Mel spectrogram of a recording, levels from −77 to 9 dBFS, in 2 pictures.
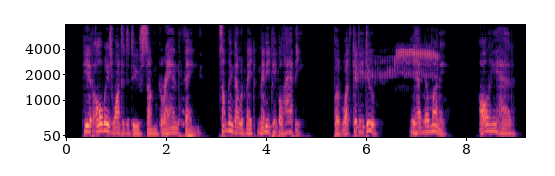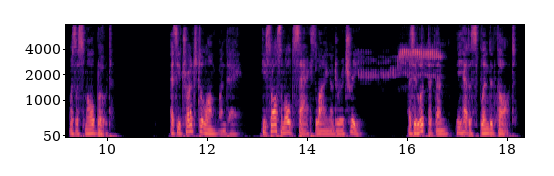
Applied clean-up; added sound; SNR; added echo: classical method WPE with log-MMSE.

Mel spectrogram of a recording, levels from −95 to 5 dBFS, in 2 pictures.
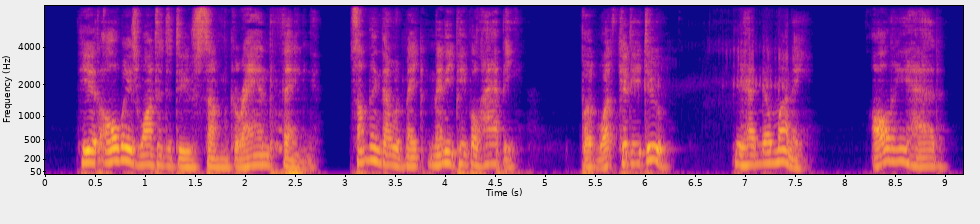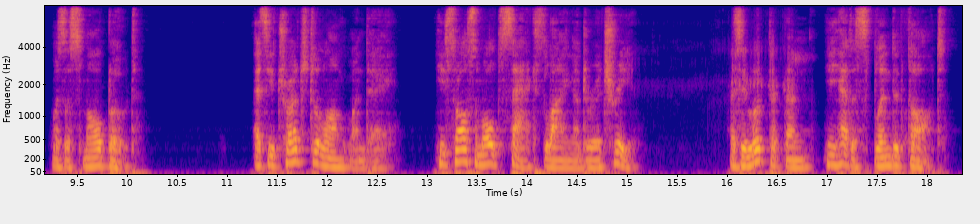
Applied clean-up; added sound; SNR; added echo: neural separator model SepFormer DNS4.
